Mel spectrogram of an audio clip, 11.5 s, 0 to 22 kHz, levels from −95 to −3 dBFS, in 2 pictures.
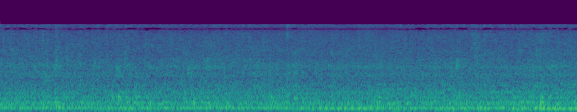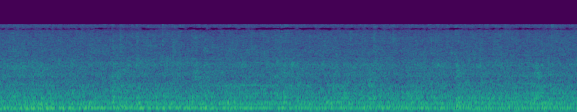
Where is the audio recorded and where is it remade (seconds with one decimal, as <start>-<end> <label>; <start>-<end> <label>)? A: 0.0-1.6 recorded; 1.6-4.0 remade; 4.0-11.5 recorded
